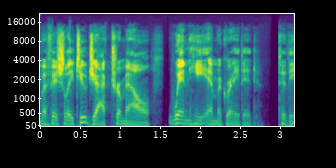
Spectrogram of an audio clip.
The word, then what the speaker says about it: Tramiel: And of course, that name is pronounced Jack Treml. Treml, not TML as people would continually attempt to say it,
